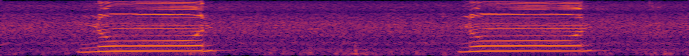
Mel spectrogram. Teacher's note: जुबान का किनारा और दांतों की जड़ से नून अदा होता है · زبان کا کنارہ اور دانتوں کی جڑ سے نون ادا ہوتا ہے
